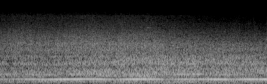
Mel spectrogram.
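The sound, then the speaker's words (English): A feed truck drones steadily as it rolls by dumping feed into the bunks at the Van Housen feedlot in Nebraska, its engine a constant low hum with a sustained mechanical whine and a broad rushing, pouring noise over it, no talking. “A feed truck rolls by, dumping feed into the bunks at the Van Housen feedlot in Nebraska.”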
